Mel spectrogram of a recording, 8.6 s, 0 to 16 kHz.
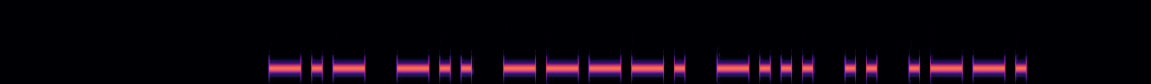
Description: Morse code, heard as a keyed tone, about 15 wpm, 700 Hz. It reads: KD9BIP
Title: USA Call Signs - 6 Characters - 15wpm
